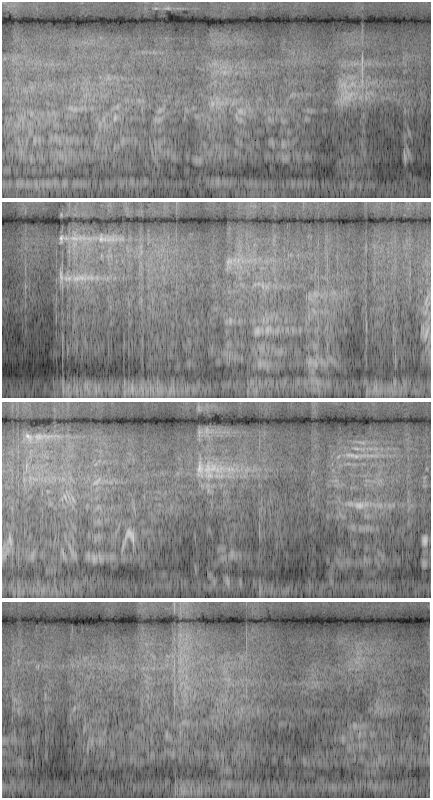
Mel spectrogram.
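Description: A futsal ball bounces and is dribbled on an indoor court during a friendly local derby, giving repeated quick thuds and scuffs amid squeaking shoes, shouts and steady background chatter.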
